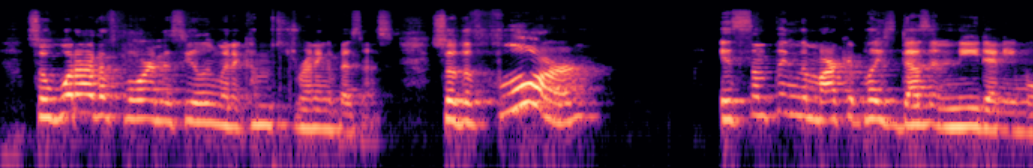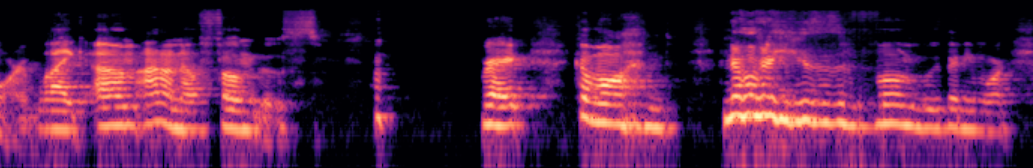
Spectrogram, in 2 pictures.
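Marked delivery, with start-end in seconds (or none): 11.7-13.7 talking while chuckling and laughing. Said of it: "that I'm laughing over here".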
